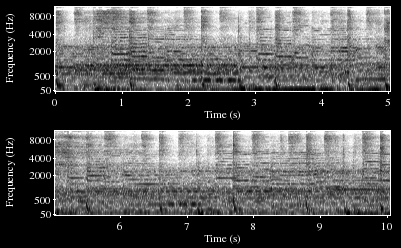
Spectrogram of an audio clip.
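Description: Live country band playing the opening of a song: electric guitars over a steady drum beat, amplified through the PA.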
